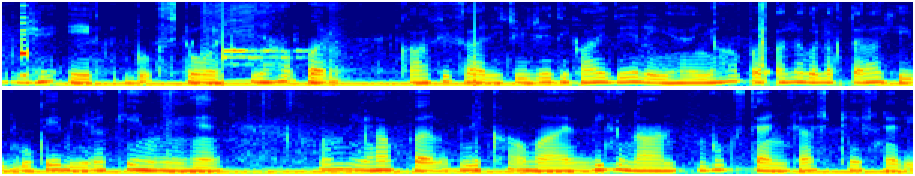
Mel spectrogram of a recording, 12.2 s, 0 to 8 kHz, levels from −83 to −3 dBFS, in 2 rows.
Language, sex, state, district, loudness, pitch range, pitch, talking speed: Hindi, male, Uttar Pradesh, Muzaffarnagar, -25 LUFS, 100-150 Hz, 140 Hz, 180 wpm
